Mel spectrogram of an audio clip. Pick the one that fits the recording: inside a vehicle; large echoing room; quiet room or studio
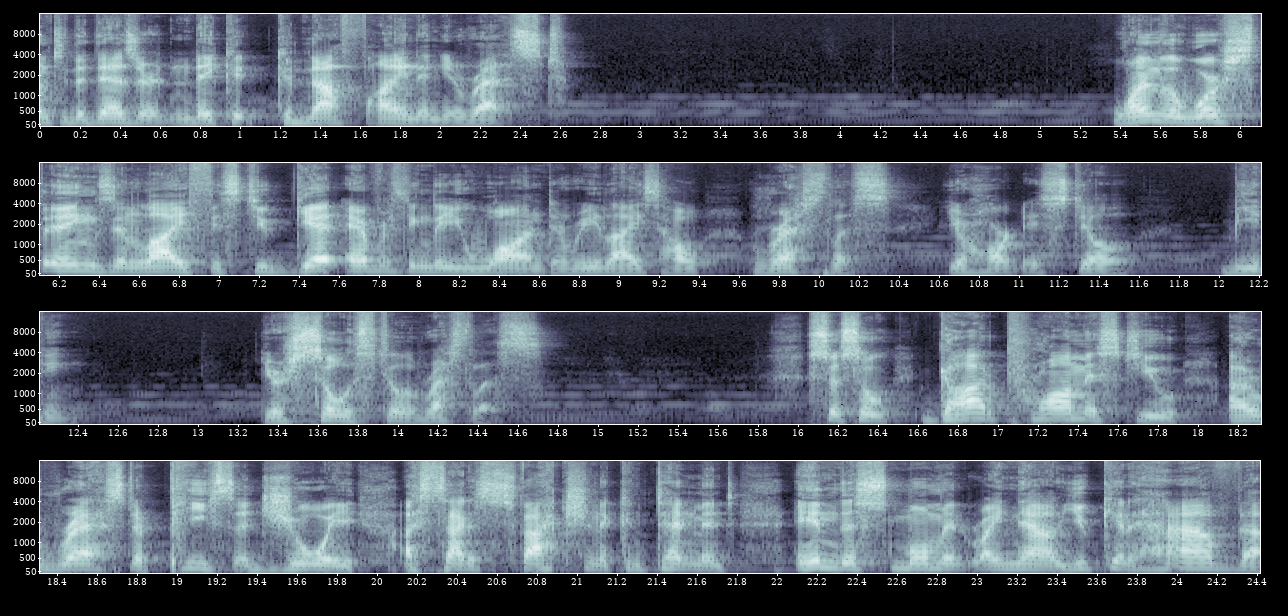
large echoing room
